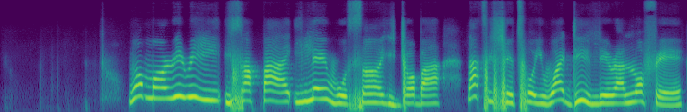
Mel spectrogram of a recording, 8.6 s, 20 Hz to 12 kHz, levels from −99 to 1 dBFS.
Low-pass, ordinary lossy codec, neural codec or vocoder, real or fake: none; none; codec, 24 kHz, 0.9 kbps, WavTokenizer, large speech release; fake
